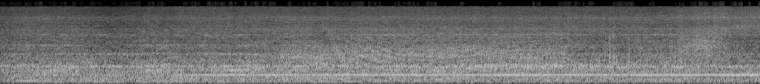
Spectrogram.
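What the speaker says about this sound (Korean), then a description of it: "노즐을 끼워서 청소기를 켜면 센 바람이 나서 옷이라는 걸 끌 수 있게 됩니다" A vacuum cleaner with its nozzle attached runs steadily throughout, a loud continuous whooshing roar with a faint steady whine, alone with no talk.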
